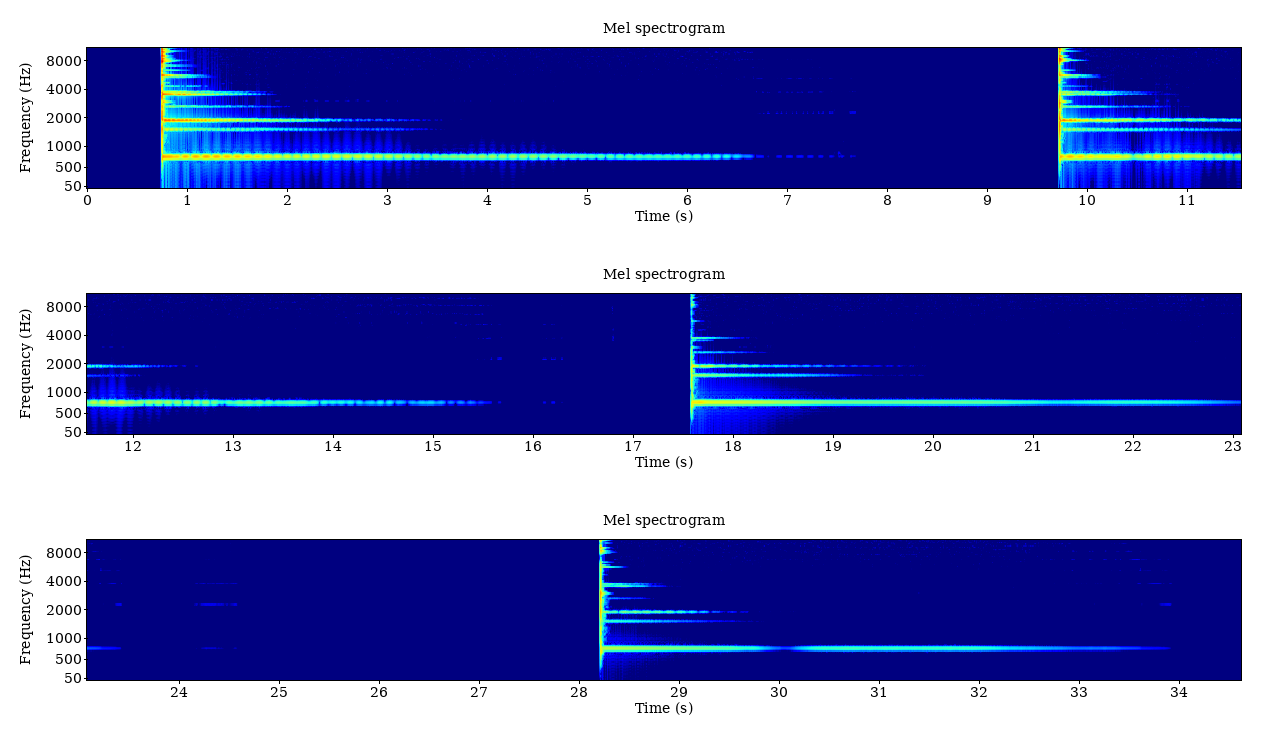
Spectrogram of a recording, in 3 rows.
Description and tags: AKG C214 condenser mic, mackie ONYX preamp, AD Cirrus Logic converter, minimal amount of RX3 NR
The first two sound are two wine glasses, with a bit different tone, struck at one another. The other two sounds are a hit of a glass of whiskey on a wine glass.
champagne-glass, glass, glasses, vine-glass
